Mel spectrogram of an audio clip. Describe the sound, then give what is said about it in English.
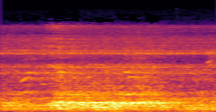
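A hot air balloon burner jets flames while a ground crew inflates the balloon, a broad, steady roar that swells after about half a second and holds loud to the end. “Flames jet out of the burner as a ground crew inflates a hot air balloon.”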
